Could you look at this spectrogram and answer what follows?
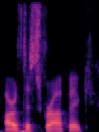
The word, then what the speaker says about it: arthroscopic: He's going to have arthroscopic. How do you say it? – Arthroscopic.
